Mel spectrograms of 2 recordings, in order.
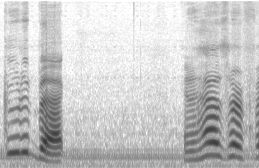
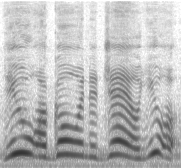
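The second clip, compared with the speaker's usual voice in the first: flipping out; 7 semitones higher than usual. Retold or imitated. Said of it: "flipped out and was like".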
